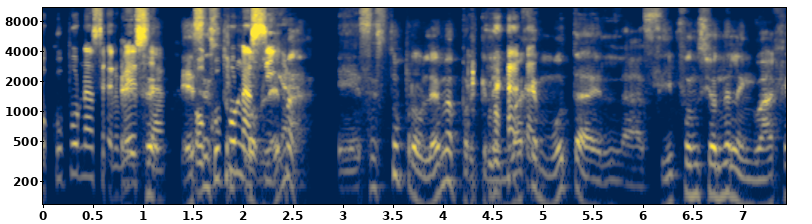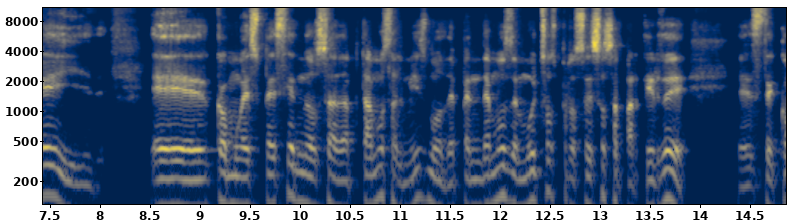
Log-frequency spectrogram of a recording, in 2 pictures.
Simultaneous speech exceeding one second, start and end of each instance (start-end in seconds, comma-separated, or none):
0.8-2.5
